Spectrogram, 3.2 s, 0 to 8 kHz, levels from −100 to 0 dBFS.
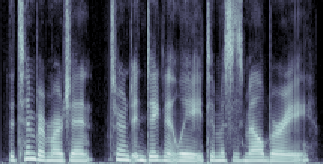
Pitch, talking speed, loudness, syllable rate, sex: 190 Hz, 150 wpm, -16 LUFS, 5.5 syllables/s, female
